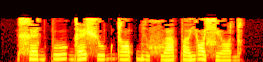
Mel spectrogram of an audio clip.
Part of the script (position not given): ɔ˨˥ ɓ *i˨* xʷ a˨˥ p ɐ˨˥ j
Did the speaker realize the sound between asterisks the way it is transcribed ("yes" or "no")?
yes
